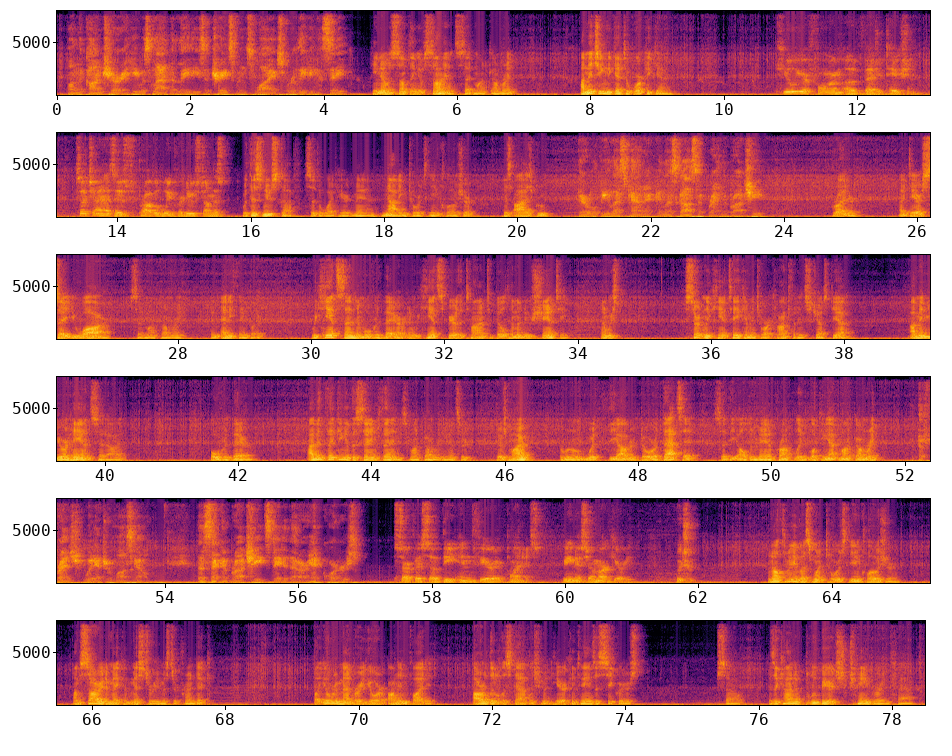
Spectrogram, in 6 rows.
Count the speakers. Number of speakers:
3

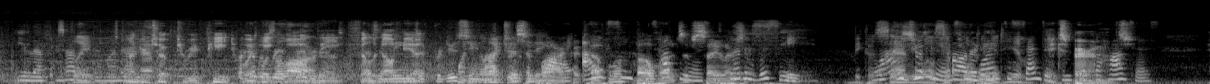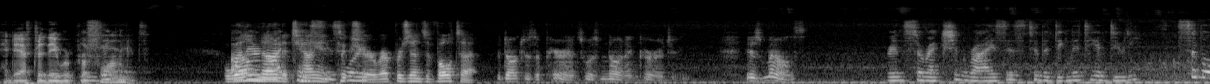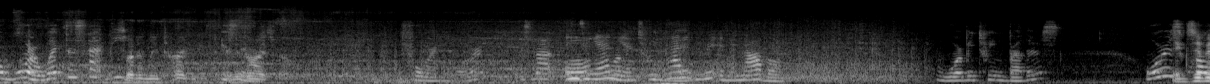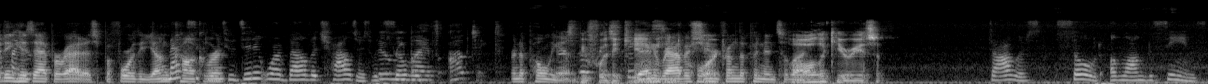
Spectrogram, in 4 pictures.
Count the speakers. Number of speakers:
7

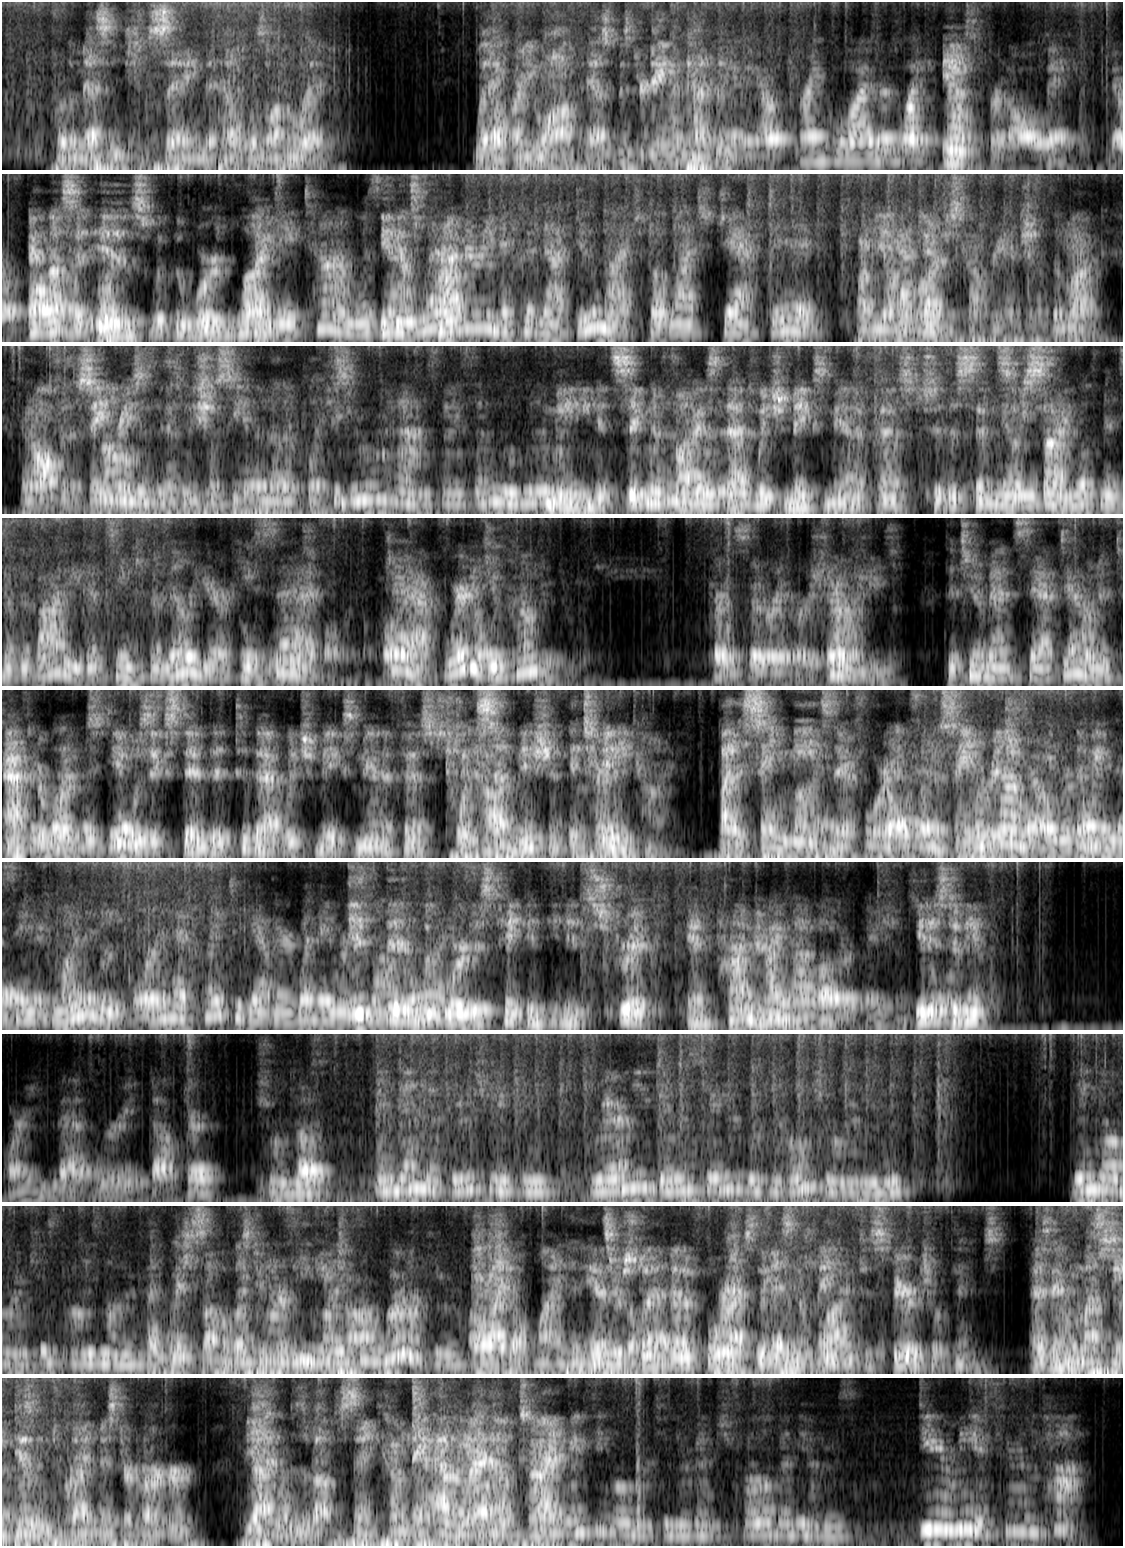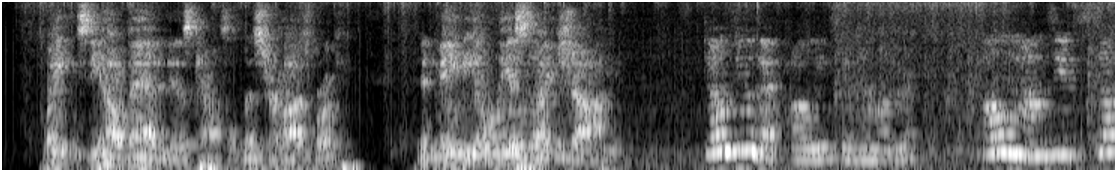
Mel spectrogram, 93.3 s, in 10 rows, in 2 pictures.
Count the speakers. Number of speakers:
6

